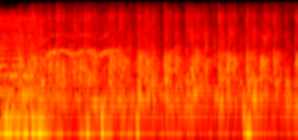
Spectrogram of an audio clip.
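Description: A live audience at a BNN Vara broadcast applauds steadily throughout, a dense wash of clapping with one brief rising whistle cutting through near the start.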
